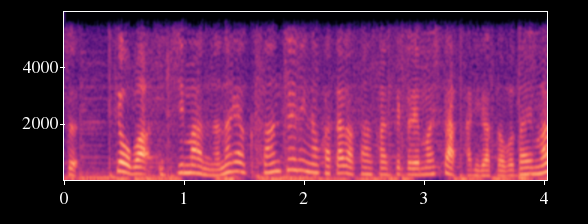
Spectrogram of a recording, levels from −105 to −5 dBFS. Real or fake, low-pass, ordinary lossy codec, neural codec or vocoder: fake; 5.4 kHz; Opus, 64 kbps; codec, 16 kHz in and 24 kHz out, 1 kbps, XY-Tokenizer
